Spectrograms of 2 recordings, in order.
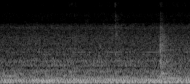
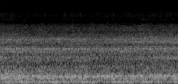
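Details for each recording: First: Screw-type coconut milk press on pre-delivery test: steady, even motor hum with a few light knocks from pressing, no labouring or slowing; quiet, motor not loaded. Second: Thai coconut milk press machine, mini model with 4 bolts, test run before delivery: loud steady drone with a constant whine; gearbox bearings noisy even on a newly bought gearbox and need replacing.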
